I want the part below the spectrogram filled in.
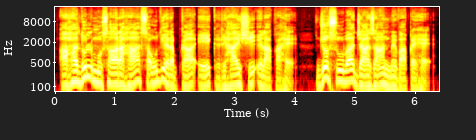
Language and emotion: Urdu, neutral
